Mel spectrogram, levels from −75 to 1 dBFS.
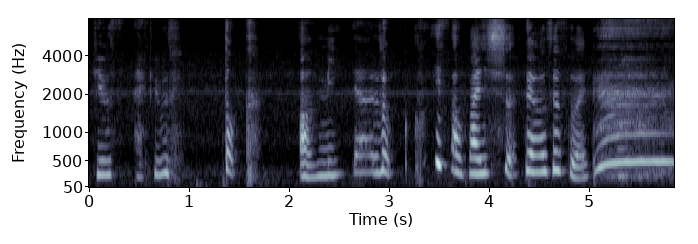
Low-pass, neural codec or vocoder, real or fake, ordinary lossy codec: none; none; real; none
